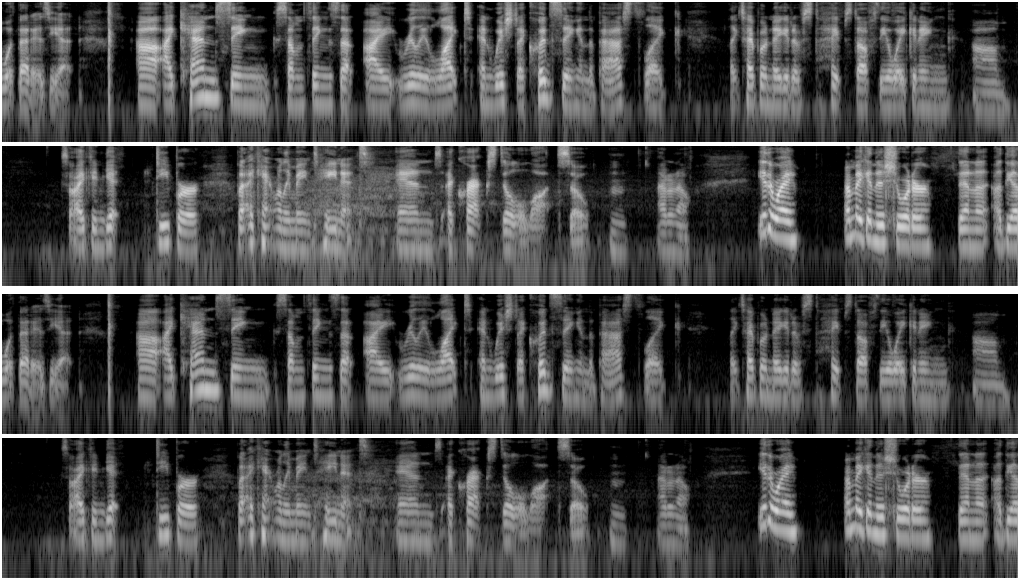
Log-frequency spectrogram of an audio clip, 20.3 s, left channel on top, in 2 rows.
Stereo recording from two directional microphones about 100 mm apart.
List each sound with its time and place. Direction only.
0.0 s speech: 40° right (ahead or behind); by 20.3 s 25° right (ahead or behind)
